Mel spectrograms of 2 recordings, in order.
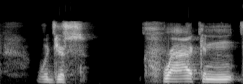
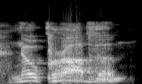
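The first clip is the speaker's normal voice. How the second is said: slow, raised brute voice; big guy's reply; 5 semitones higher, 4 dB louder, slower than usual. Acted. Big villain agreeing to help out, slow and raised. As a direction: drag it out like a hulking henchman. Big guy answers with grunt.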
